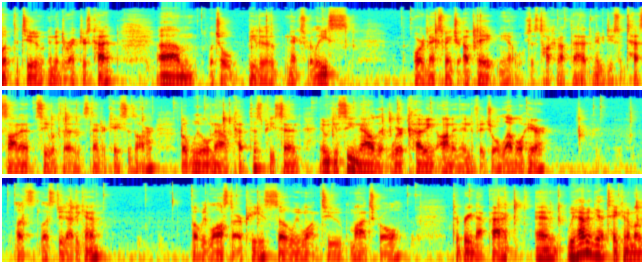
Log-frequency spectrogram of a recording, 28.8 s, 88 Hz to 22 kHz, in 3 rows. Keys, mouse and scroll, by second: 3.8 shift+a, 4.7 click, 5.1 s, 5.9 click, 6.4-7.0 typing, 8.3 click, 8.6 KP_Decimal, 9.0 middle click, 10.3 typing, 11.5 click, 11.8 middle click, 12.5 shift+click, 12.9 q, 13.4 click, 13.9 middle click, 14.3 scroll up 2, 14.7 shift+middle click, 14.9-15.2 scroll up 1, 15.4 ctrl+z, 15.8 shift+middle click, 16.2 scroll down 1, 16.4 middle click, 18.4 click, 19.9 click, 20.2 q, 20.6 click, 21.3 middle click, 22.5 click, 22.9 q, 23.9 click, 24.8-25.3 scroll down 1, 25.3 click, 25.9 middle click, 26.6-27.4 typing, 28.3 click, 28.7 typing.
